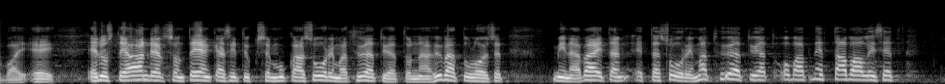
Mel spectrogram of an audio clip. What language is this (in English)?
Finnish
